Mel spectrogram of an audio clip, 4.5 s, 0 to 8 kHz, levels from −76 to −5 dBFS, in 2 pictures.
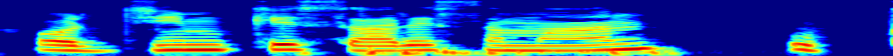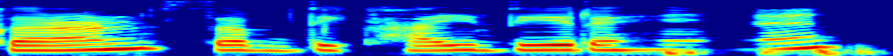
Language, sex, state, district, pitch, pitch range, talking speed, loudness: Hindi, female, Chhattisgarh, Balrampur, 230 Hz, 220-240 Hz, 160 wpm, -18 LUFS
